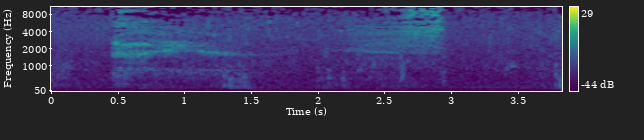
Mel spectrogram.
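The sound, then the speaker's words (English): Oars dip and splash through the calm water of Loch Rannoch as a boat is rowed in a few unhurried strokes, with a soft wash of wind and water noise in the background and no voices. “We're on Loch Rannoch now. Bonnie, no? If you tire of rowing, I'll take my turn.”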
